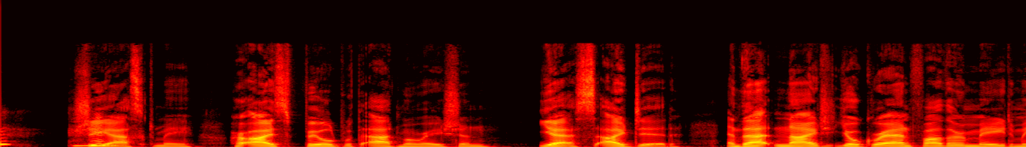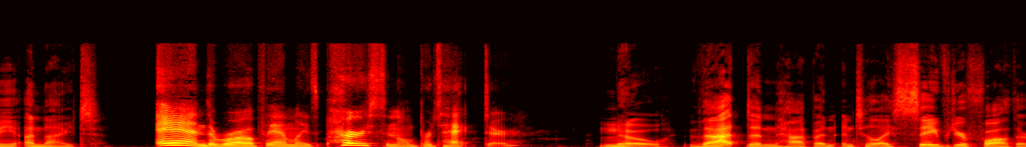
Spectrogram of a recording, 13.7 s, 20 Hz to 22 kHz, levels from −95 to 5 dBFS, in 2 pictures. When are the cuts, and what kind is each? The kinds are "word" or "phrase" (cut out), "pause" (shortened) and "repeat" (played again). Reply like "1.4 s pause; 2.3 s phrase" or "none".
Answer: none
